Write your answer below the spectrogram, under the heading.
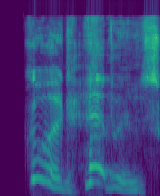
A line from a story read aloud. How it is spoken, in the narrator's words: cried the Colonel, laughing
